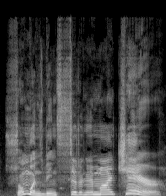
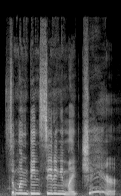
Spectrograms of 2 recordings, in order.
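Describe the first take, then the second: First: It is said in a big, deep voice. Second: It is said in a small, squealing voice.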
